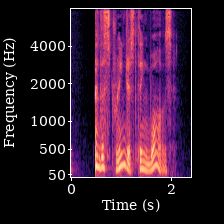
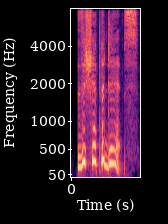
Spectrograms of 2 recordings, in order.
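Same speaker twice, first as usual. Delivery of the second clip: high, slow society-lady prompt; supply it helpfully, pitched up and drawn out; 8 semitones higher, 3 dB louder, slower than usual. A narrator's reading. Mother reminding a guest of her daughter's part, helpful. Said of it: "Lady Plainsworth said helpfully".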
